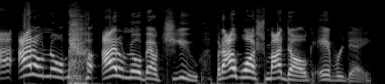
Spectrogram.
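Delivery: put-on very loud, high-pitched Southern woman's accent. Retelling what a woman in a scene said, in a southern accent. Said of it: "she had a southern accent".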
